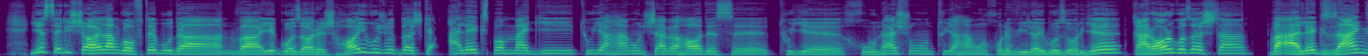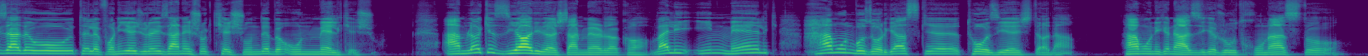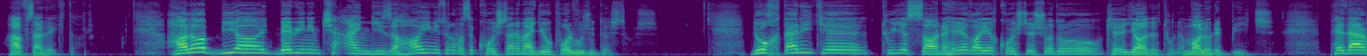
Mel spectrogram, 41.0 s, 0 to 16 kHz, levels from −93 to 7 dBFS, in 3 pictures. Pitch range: 135-185 Hz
